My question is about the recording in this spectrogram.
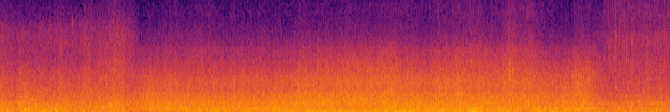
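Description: Rushing whitewater of a fast river rapid heard from a packraft riding through it, with wind buffeting the microphone.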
